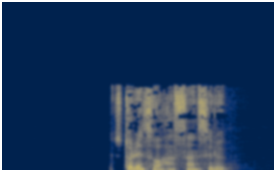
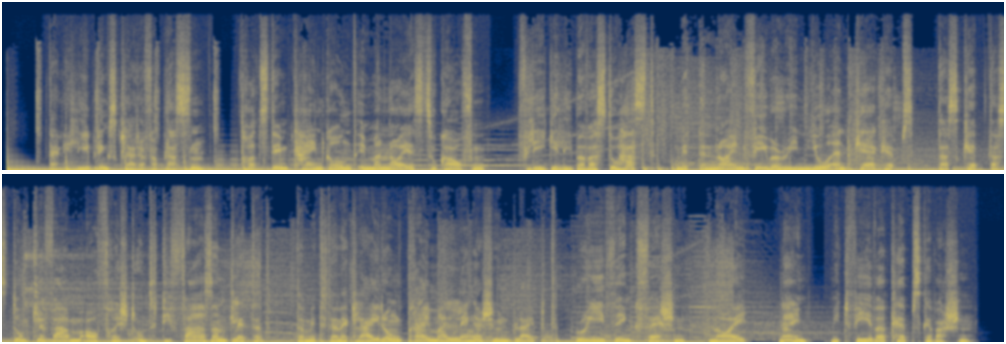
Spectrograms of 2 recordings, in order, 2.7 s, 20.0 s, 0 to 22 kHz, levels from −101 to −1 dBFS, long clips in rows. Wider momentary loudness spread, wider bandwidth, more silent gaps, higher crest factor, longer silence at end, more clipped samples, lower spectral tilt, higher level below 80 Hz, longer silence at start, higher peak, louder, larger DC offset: first, 9 LU vs 5 LU; second, 11.5 kHz vs over 20 kHz; neither; first, 20 dB vs 10 dB; first, 0.45 s vs 0.3 s; neither; second, -3 dB/octave vs -4.5 dB/octave; second, -76 dBFS vs -26 dBFS; first, 1.15 s vs 0.05 s; second, -14 dBFS vs -8 dBFS; second, -28 LUFS vs -18 LUFS; second, under 0.1% vs 0.5%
